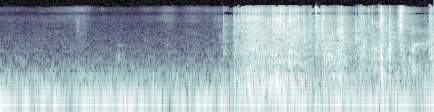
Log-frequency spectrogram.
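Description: Clear plastic packaging crinkling as it is handled, starting about a second in and growing louder.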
